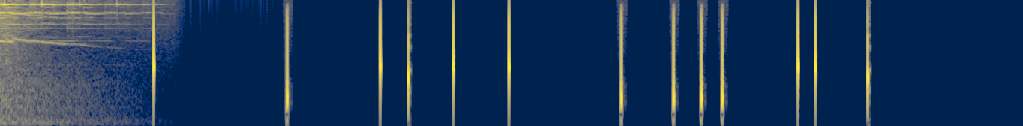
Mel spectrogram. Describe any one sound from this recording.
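Soft keyboard clicks tap in a short run.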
